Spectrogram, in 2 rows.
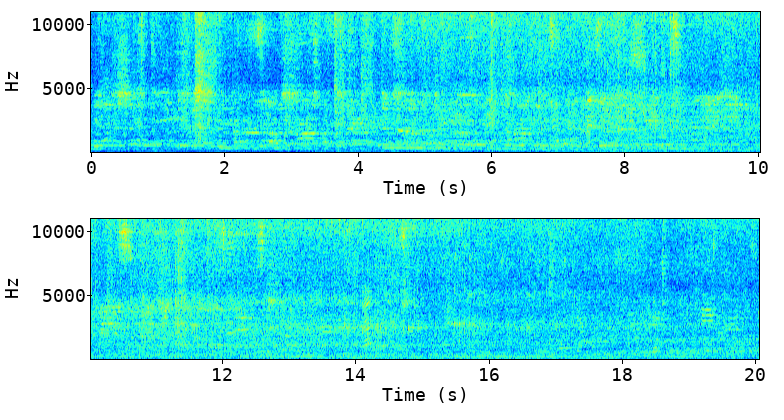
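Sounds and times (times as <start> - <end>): traffic noise: 0.0 - 20.0
voices talking: 0.0 - 20.0.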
